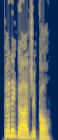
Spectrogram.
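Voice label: "pedagogic(al)", English, British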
